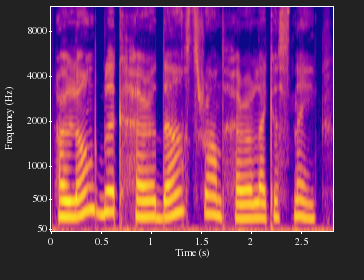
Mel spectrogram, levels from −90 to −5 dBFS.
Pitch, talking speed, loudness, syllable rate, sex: 250 Hz, 210 wpm, -16 LUFS, 4.7 syllables/s, female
